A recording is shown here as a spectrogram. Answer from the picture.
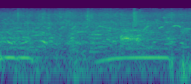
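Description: Cattle mooing: one long moo ends about half a second in and another starts about a second in, each rising and then holding steady. Short high bird chirps run behind them.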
